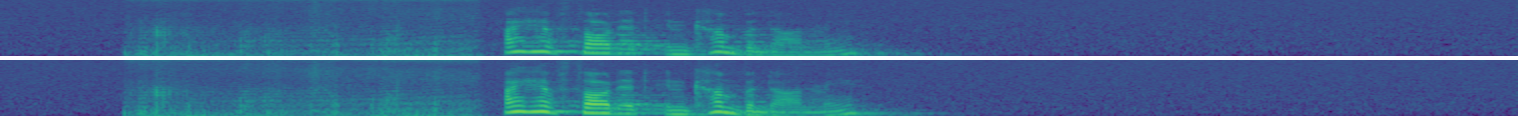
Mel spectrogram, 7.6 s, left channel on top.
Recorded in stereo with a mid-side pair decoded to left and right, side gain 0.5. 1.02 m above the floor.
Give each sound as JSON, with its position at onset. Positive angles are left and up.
{"t": 0.6, "sound": "footsteps", "azimuth_deg": -65, "distance_m": 4.0}
{"t": 2.5, "sound": "a man speaking", "azimuth_deg": -55, "distance_m": 1.8}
